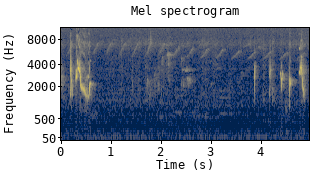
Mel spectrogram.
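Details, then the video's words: Oriental magpie-robin in rolling song: a few loud whistled notes sweeping between high and mid pitch at the start, a quiet gap, then a run of sharp rising and falling whistles near the end, with faint chirps behind. "cica koreng gacor suara ngeroll"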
